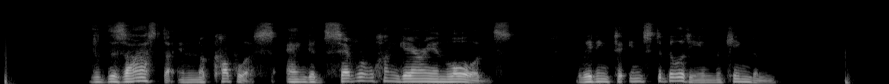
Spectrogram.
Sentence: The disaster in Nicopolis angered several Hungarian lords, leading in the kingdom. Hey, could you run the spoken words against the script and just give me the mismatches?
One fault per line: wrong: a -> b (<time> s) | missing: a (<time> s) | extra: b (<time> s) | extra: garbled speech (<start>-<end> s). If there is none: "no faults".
extra: to instability (6.1 s)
